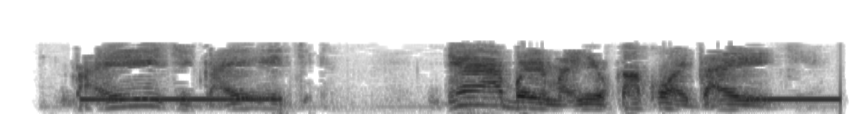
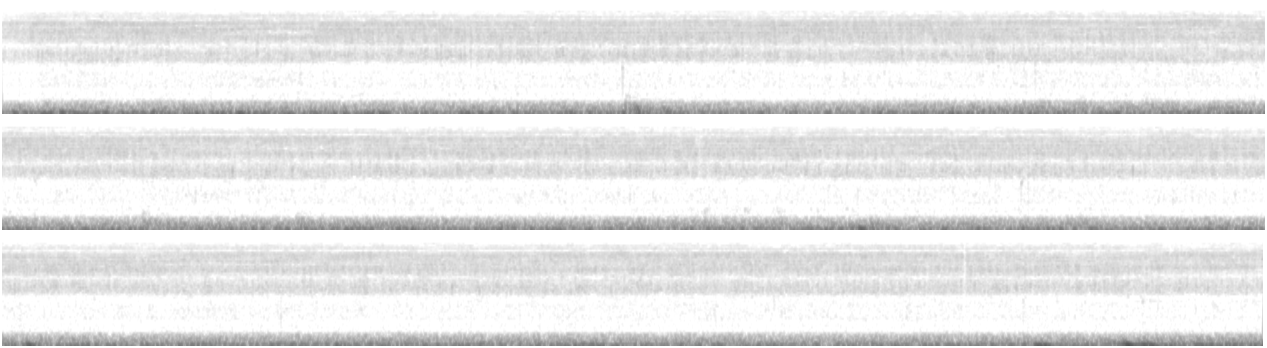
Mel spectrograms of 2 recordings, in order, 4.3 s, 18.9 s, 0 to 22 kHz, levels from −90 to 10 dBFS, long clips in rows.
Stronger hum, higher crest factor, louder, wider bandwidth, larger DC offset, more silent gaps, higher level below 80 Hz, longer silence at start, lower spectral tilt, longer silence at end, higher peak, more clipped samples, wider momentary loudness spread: neither; second, 12 dB vs 20 dB; first, -11 LUFS vs -52 LUFS; second, 6 kHz vs 16.5 kHz; neither; neither; second, -60 dBFS vs -48 dBFS; first, 0.3 s vs 0 s; about the same, -4.5 dB/octave vs -4 dB/octave; about the same, 0.05 s vs 0 s; first, 0 dBFS vs -26 dBFS; first, 0.1% vs under 0.1%; first, 8 LU vs 3 LU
